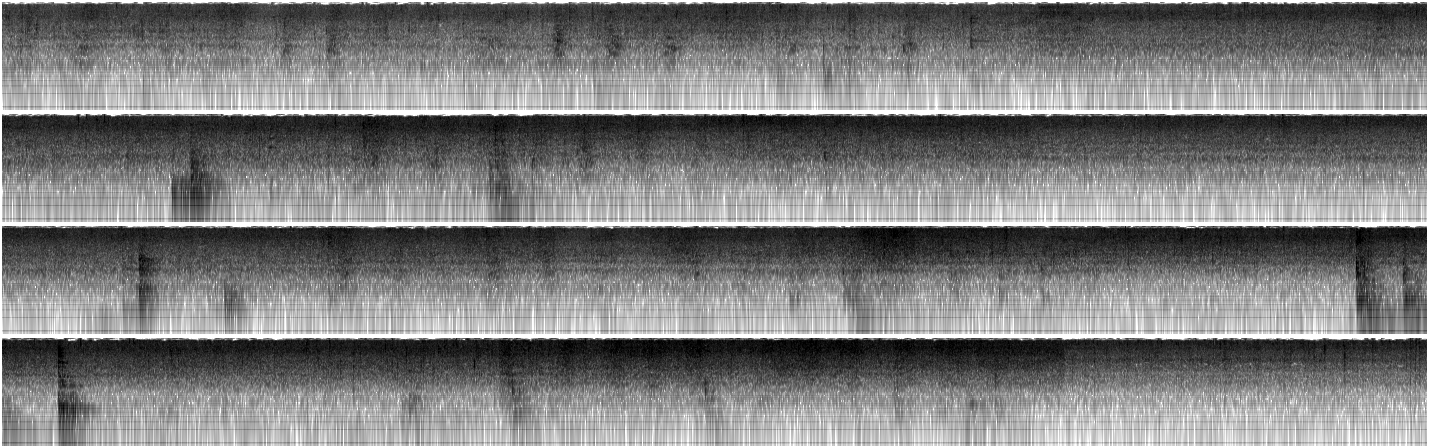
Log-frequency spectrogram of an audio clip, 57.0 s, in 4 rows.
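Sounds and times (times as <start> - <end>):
meat sizzling in frying pan: 0.0 - 57.0
wooden spatula knocking on pan: 15.9 - 16.6.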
